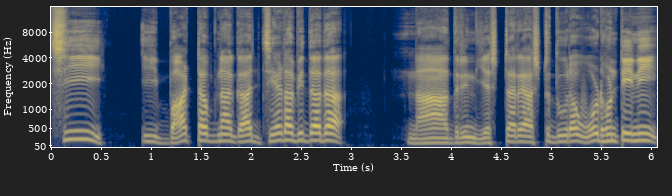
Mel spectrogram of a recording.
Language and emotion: Kannada, disgusted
